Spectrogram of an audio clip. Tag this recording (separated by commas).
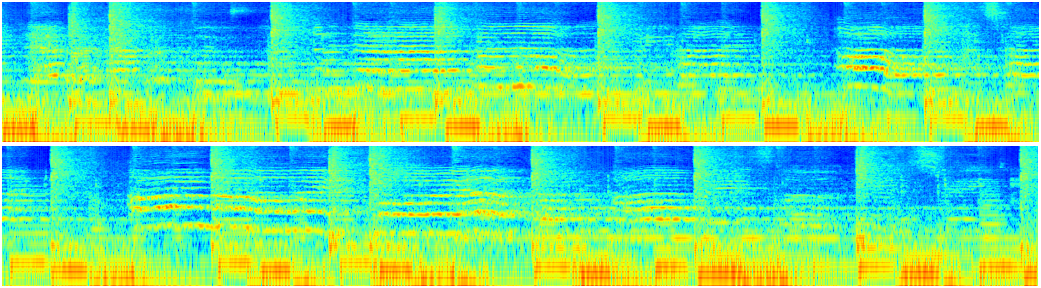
Music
